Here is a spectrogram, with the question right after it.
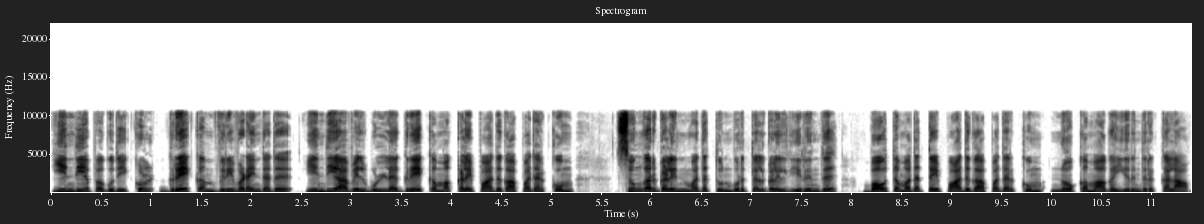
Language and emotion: Tamil, neutral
